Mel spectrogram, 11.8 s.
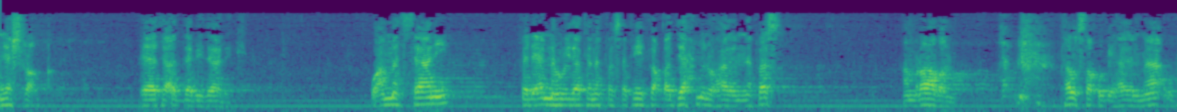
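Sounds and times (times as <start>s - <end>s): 
speech: 0.0s - 0.7s, 1.4s - 2.5s, 3.7s - 4.6s, 5.2s - 7.9s, 9.0s - 11.7s
low steady hum: 0.0s - 11.7s
sneeze: 10.0s - 10.6s.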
